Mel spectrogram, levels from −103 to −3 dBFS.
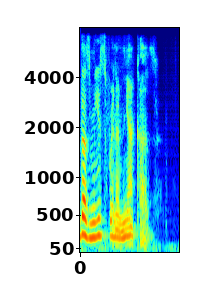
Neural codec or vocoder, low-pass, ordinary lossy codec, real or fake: codec, 16 kHz, 4 kbps, X-Codec, HuBERT features, trained on LibriSpeech; 7.2 kHz; none; fake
